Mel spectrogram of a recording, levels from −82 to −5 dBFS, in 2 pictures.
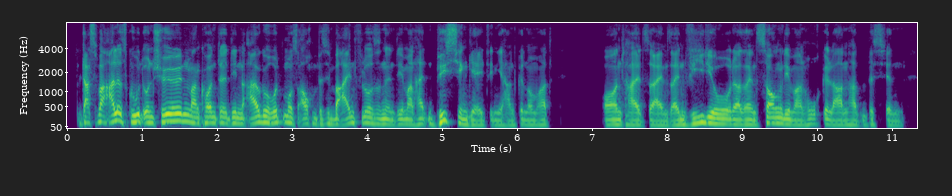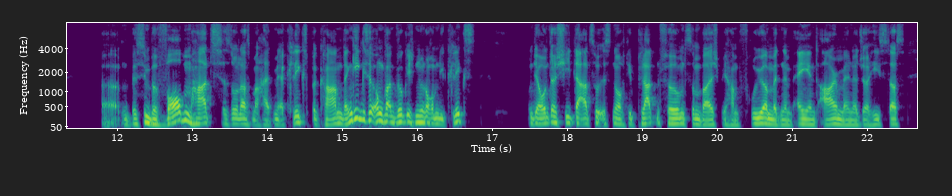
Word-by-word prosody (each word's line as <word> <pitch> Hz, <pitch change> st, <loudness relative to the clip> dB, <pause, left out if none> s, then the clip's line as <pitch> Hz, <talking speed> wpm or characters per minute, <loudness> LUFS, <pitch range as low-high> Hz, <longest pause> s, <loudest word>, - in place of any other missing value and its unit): Das -, -, -1 dB
war -, -, +3 dB
alles 160 Hz, +1 st, +4 dB
gut 140 Hz, +2 st, +4 dB
und 125 Hz, -1 st, +2 dB
schön. 155 Hz, +1 st, +6 dB
Man 120 Hz, -3 st, +2 dB
konnte 120 Hz, -1 st, +1 dB
den 110 Hz, +1 st, 0 dB
Algorithmus 125 Hz, +1 st, +1 dB
auch 105 Hz, +1 st, -2 dB
'n 105 Hz, -, -6 dB
bisschen 95 Hz, +1 st, -5 dB
beeinflussen, 110 Hz, +2 st, 0 dB
indem 95 Hz, +2 st, -3 dB
man 95 Hz, -1 st, -1 dB
halt 105 Hz, 0 st, -3 dB
'n 100 Hz, -, -6 dB
bisschen 130 Hz, -, +2 dB
Geld 85 Hz, 0 st, -5 dB
in 85 Hz, -, -7 dB
die 85 Hz, -2 st, -5 dB
Hand 80 Hz, 0 st, -9 dB
genommen 85 Hz, -3 st, -5 dB
hat 90 Hz, -3 st, -6 dB, 0.6 s
und 90 Hz, 0 st, 0 dB
halt 85 Hz, -1 st, 0 dB
sein 80 Hz, -2 st, -1 dB
sein 85 Hz, +1 st, -1 dB
Video 115 Hz, +1 st, +3 dB
oder 95 Hz, -1 st, +2 dB
seinen 90 Hz, -2 st, 0 dB
Song, 115 Hz, +3 st, +2 dB
den 100 Hz, -3 st, +2 dB
man 85 Hz, -1 st, -2 dB
hochgeladen 90 Hz, -4 st, -3 dB
hat, 85 Hz, -4 st, -5 dB
'n -, -, -12 dB
bisschen, 80 Hz, -4 st, -8 dB, 0.6 s
äh, -, -, -7 dB
'n -, -, -9 dB
bisschen 105 Hz, +5 st, +1 dB
beworben 115 Hz, -, +3 dB
hat, 110 Hz, -, +2 dB
sodass 100 Hz, -1 st, -2 dB
man 85 Hz, -, -6 dB
halt -, -, -5 dB
mehr -, -, -4 dB
Klicks 130 Hz, +1 st, -3 dB
bekam. 105 Hz, +4 st, -1 dB
Dann 150 Hz, -, +2 dB
ging's 190 Hz, -3 st, +3 dB
ja 175 Hz, -, +2 dB
irgendwann 145 Hz, -5 st, +3 dB
wirklich 140 Hz, -2 st, 0 dB
nur 130 Hz, 0 st, +3 dB
noch 125 Hz, -, 0 dB
um 110 Hz, 0 st, 0 dB
die 100 Hz, -, -2 dB
Klicks. 150 Hz, +4 st, -3 dB, 0.7 s
Und -, -, -5 dB
der 105 Hz, -, +3 dB
Unterschied 120 Hz, 0 st, -1 dB
dazu -, -, +1 dB
ist -, -, -7 dB
noch, -, -, 0 dB
die -, -, -6 dB
Plattenfirmen 105 Hz, 0 st, 0 dB
zum 100 Hz, -1 st, -2 dB
Beispiel 90 Hz, 0 st, -1 dB
haben 85 Hz, -2 st, -6 dB
früher 110 Hz, +5 st, +2 dB
mit 90 Hz, -3 st, +1 dB
'nem 85 Hz, -2 st, -5 dB
A&R 100 Hz, 0 st, 0 dB
Manager 90 Hz, 0 st, -3 dB
hieß 95 Hz, +3 st, -7 dB
das 100 Hz, -2 st, -2 dB
100 Hz, 205 wpm, -23 LUFS, 90-120 Hz, 0.7 s, schön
